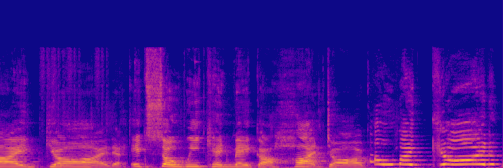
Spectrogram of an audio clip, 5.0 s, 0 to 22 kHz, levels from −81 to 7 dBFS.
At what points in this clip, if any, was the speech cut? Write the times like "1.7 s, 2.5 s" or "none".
3.7 s

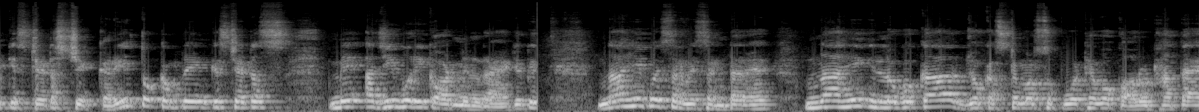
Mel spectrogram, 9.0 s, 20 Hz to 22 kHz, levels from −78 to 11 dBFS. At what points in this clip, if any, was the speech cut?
4.1 s

